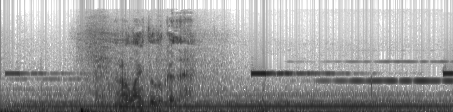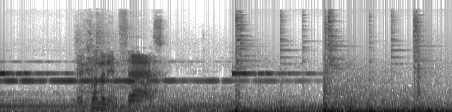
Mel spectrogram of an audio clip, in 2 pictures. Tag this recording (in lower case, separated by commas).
speech, music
